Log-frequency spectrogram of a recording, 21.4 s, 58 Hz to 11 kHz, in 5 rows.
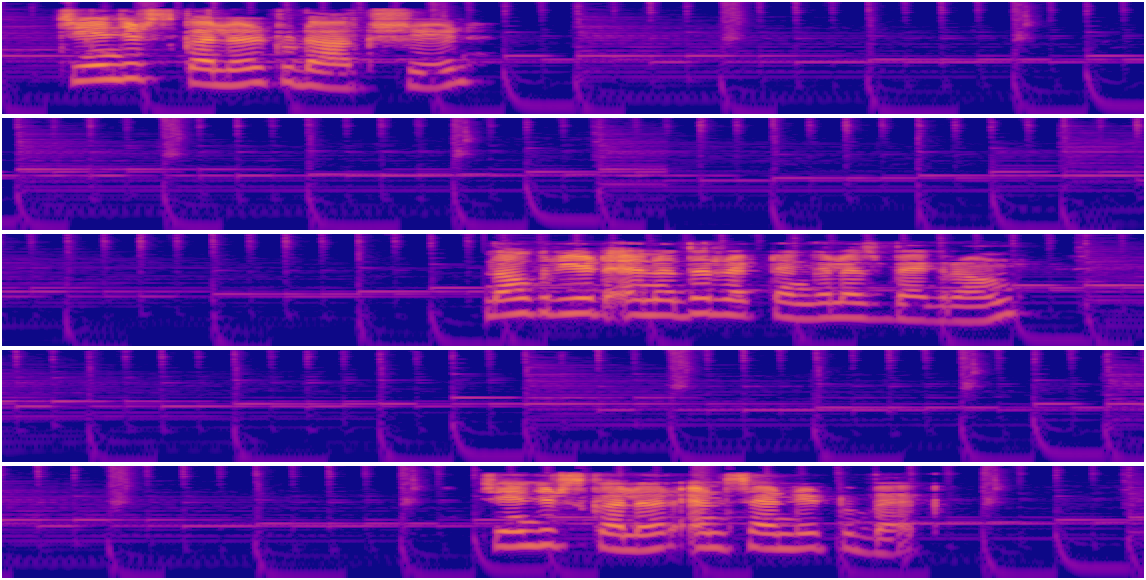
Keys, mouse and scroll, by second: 0.3 click, 15.8 click.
